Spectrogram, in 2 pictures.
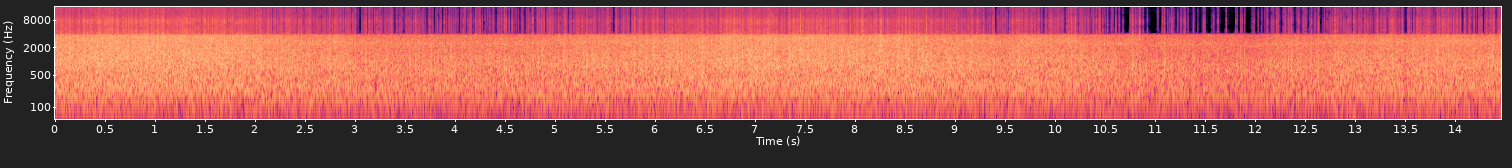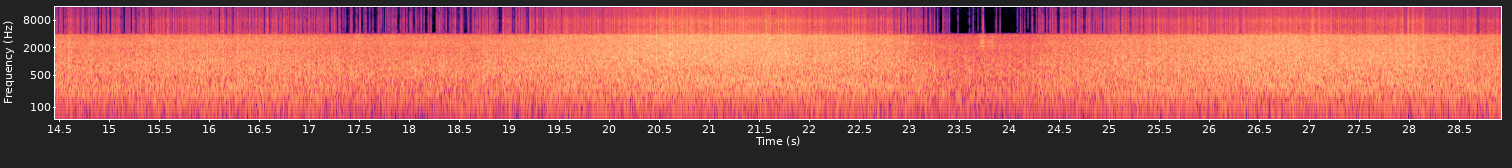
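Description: Airflow rushing over the microphone of a camera mounted on an aircraft in an unpowered glide: a loud, steady rush with no engine note, swelling and easing a few times as the airspeed changes.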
